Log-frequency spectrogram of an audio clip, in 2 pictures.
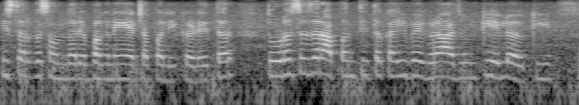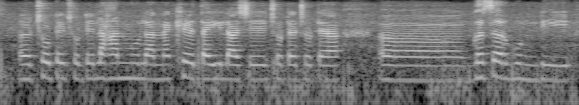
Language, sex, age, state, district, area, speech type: Marathi, female, 30-45, Maharashtra, Osmanabad, rural, spontaneous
